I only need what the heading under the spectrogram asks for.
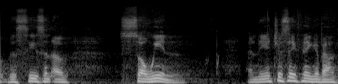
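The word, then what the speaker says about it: Samhain: call the season of soin and the interesting thing about the Irish language is you pronounce it nothing like it looks or how you would think it might be pronounced and so I told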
